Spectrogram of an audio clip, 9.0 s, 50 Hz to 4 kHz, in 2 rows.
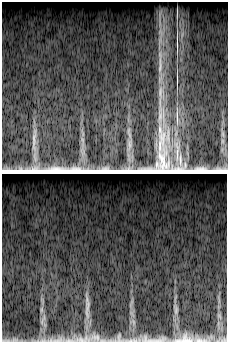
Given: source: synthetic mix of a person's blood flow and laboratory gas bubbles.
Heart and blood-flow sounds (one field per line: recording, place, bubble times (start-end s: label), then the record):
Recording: Doppler ultrasound of blood flow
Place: subclavian vein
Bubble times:
3.03-3.44 s: bubbles
3.46-3.75 s: bubbles
From the record:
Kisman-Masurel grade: 213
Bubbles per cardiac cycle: several, 3 to 8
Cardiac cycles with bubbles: 1 to 10%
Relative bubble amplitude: loud (0.450 to 0.775)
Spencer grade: 1 (occasional bubble signal discernible with the cardiac motion signal, with majority of cardiac periods free of bubbles)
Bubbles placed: anywhere in the cardiac cycle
